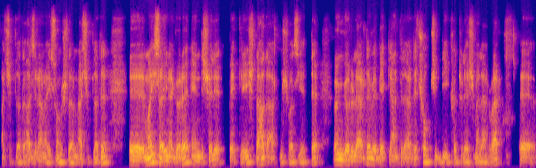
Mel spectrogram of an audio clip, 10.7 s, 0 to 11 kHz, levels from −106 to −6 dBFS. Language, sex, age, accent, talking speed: Turkish, male, 60-79, native, 130 wpm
